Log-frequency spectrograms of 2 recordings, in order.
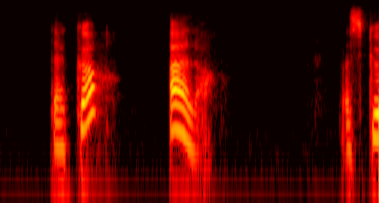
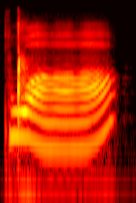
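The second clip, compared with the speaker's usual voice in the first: "Poire" split into loud rising "poi" and separate "re"; syllable by syllable; 3 semitones lower, 6 dB louder than usual. Shown as a demonstration. Teacher sounding out syllables for a child, "Poire" split in two. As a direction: stretch "Poire" in two beats with a pause. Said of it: "de faire les syllabes".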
